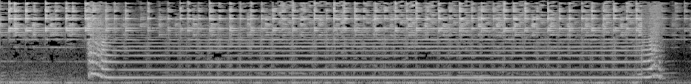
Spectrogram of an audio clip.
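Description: Conch shell (shankh) blown in one long steady note lasting about eight seconds, starting about a second in with a short downward slide in pitch, then breaking off near the end.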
